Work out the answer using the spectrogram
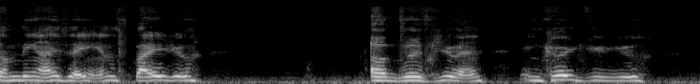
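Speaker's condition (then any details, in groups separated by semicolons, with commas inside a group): Cerebral palsy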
